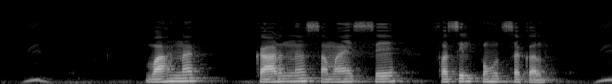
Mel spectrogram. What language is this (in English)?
Maithili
